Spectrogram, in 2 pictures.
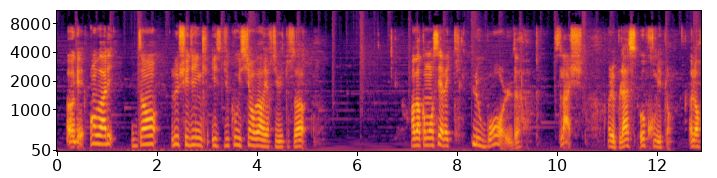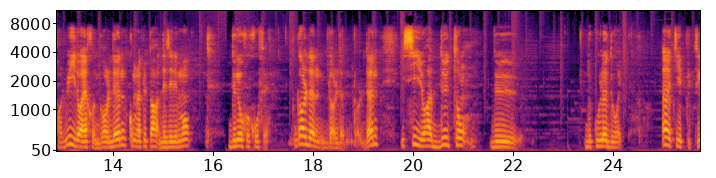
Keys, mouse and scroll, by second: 0.6-2.0 right drag, 4.4-6.7 drag, 6.7-8.1 scroll up 2, 8.1-19.7 drag, 19.7-23.8 middle drag, 23.8-25.7 drag.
